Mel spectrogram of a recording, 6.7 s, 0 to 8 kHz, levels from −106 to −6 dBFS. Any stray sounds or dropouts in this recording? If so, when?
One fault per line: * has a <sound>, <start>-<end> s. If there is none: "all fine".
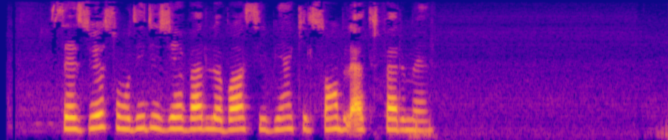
all fine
